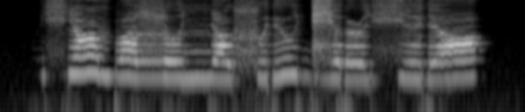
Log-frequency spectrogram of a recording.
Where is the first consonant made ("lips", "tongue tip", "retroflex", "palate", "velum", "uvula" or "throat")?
palate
